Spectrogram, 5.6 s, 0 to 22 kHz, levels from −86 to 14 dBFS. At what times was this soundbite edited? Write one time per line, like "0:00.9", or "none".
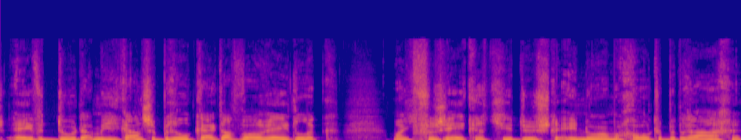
0:01.6
0:03.1
0:04.1

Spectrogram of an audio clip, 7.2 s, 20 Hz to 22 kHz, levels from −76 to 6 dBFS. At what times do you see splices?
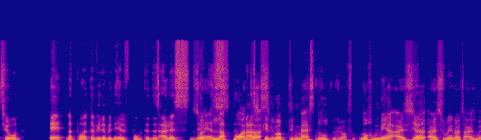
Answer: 0:02.4
0:03.9

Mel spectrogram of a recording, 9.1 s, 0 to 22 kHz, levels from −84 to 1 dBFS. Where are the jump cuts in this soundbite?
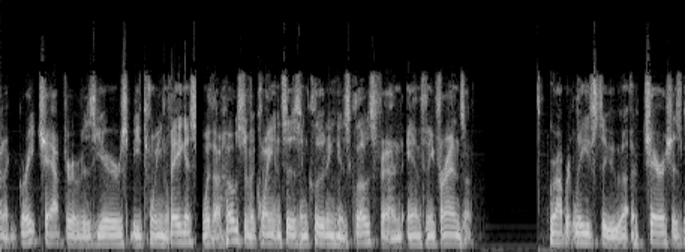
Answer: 0:02.2
0:02.6

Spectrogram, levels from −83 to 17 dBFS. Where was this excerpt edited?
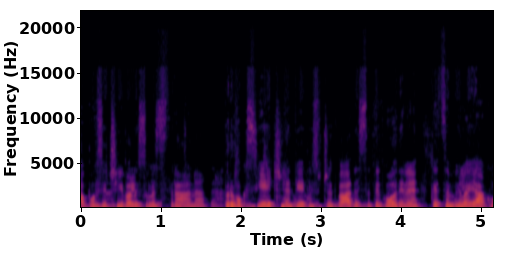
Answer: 0:01.0

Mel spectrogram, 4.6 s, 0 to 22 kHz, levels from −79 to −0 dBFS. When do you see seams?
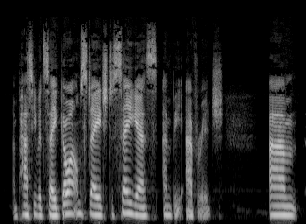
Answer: none

